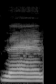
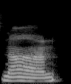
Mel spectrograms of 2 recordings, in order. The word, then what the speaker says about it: naan: It's not pronounced nan. It's naan.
